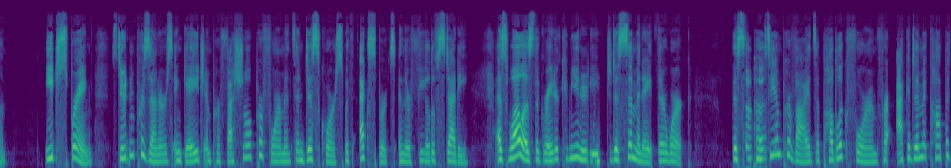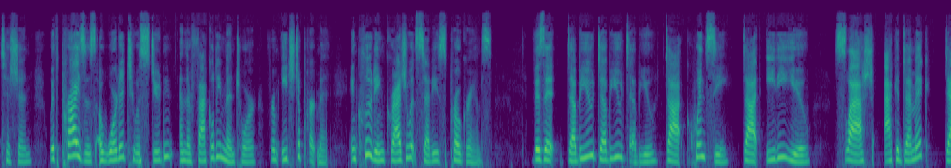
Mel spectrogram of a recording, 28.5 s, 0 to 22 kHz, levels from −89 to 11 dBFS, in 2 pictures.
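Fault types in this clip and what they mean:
Repeated packet loss (robotic sound): Choppy stretches where the speech stutters and pieces drop out, at 6.31–6.46 s (after "with experts in their"), 8.74–9.01 s (after "well as the greater"), 11.15–11.53 s and 23.60–23.76 s. Each stretch holds several closely spaced dropouts, the longest about 60 ms. The receiver patched each one by extending the preceding sound, so half or more of every stretch is synthetic fill.
Short concealed packet loss: Brief smears or wobbles, each covering roughly 20 ms of lost audio, at 16.33 s (after "with prizes awarded to"), 18.84–18.93 s (two back-to-back losses, so slightly longer), and 20.53 s. Each hole was filled by continuing the last sound, following its pitch where voiced and as shaped noise where not, then cross-faded back into the real signal. The fill is short enough to pass as a small wobble.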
